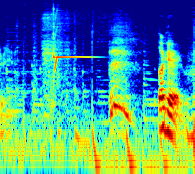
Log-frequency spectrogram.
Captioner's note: chuckles; beeps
